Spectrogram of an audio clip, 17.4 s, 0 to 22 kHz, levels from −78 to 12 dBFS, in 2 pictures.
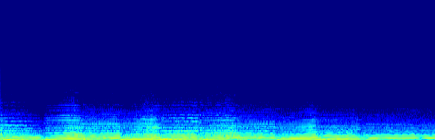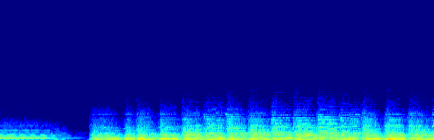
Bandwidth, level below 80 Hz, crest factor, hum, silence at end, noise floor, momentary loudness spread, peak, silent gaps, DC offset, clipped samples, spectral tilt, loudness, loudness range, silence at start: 7 kHz; -40 dBFS; 18 dB; none; 0 s; -52 dBFS; 8 LU; -10 dBFS; none; under 0.1%; under 0.1%; -8.5 dB/octave; -27 LUFS; 7 LU; 0 s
